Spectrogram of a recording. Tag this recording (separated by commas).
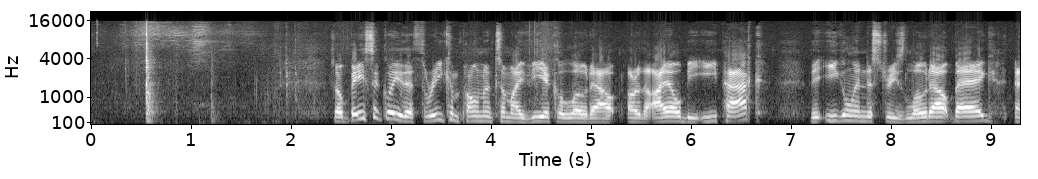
Speech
